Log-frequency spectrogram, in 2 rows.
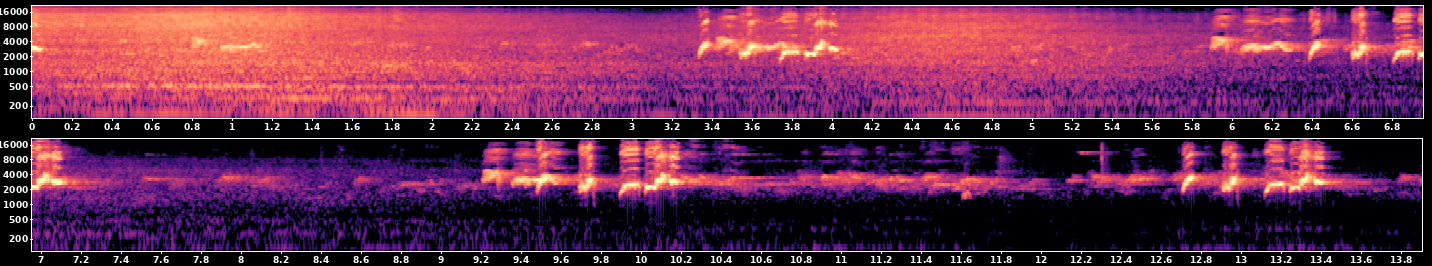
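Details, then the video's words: Red-whiskered bulbul from Sơn La singing in the 'ché' style on a cold day: after a few seconds of low rumbling, short bright warbled phrases of quick rising and falling notes arrive in bursts every few seconds. "CHIẾN BINH 7 MÓNG HÓT CHÉ NGÀY LẠNH"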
